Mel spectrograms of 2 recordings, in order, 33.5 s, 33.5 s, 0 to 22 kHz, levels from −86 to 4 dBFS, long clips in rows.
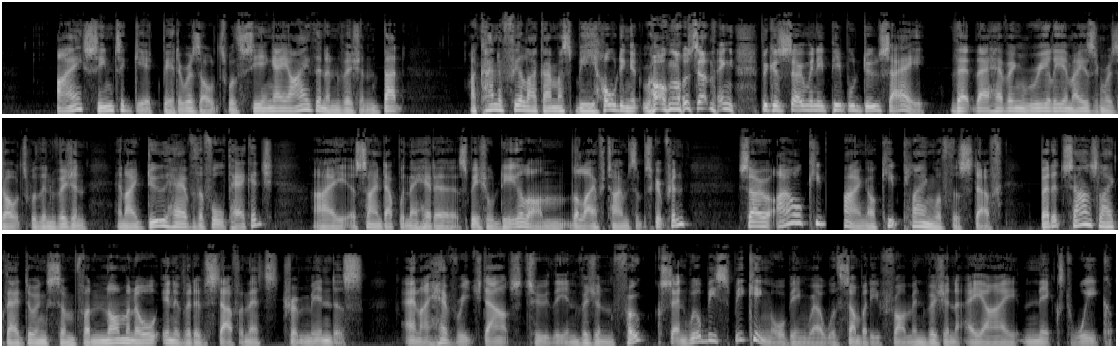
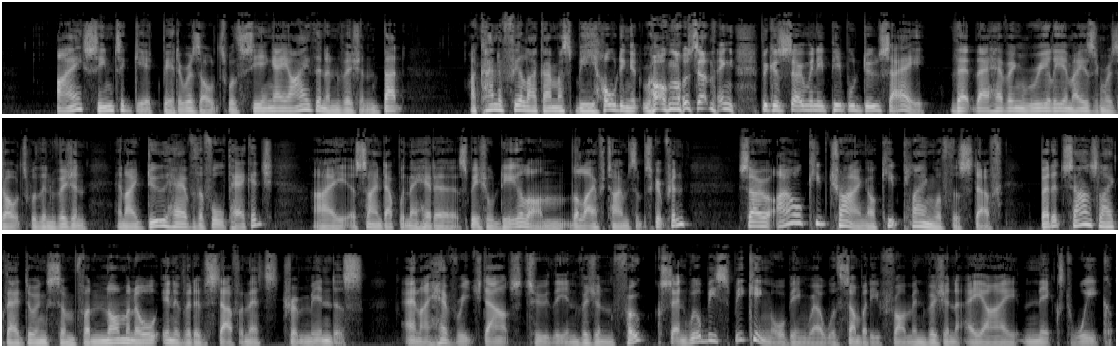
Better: second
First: audio cutting out; at 19 s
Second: none

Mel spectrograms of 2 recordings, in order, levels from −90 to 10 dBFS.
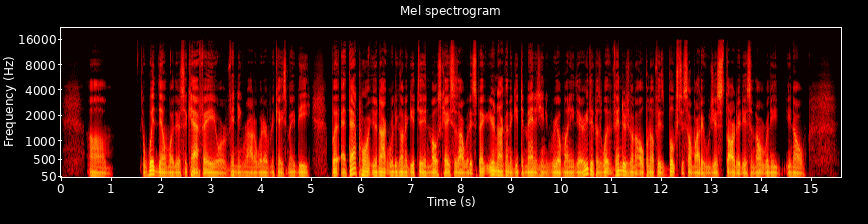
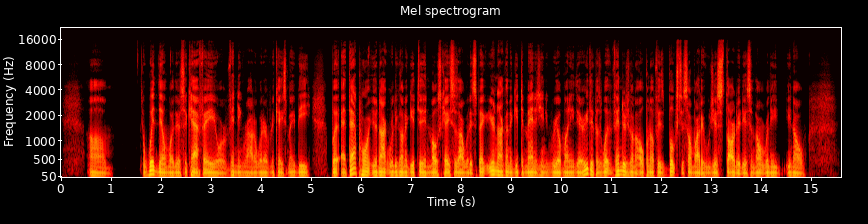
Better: neither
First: none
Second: none

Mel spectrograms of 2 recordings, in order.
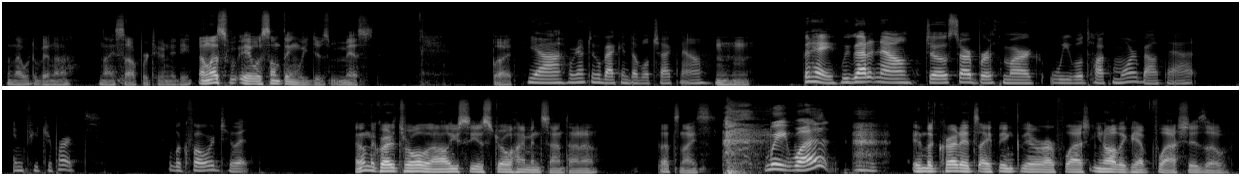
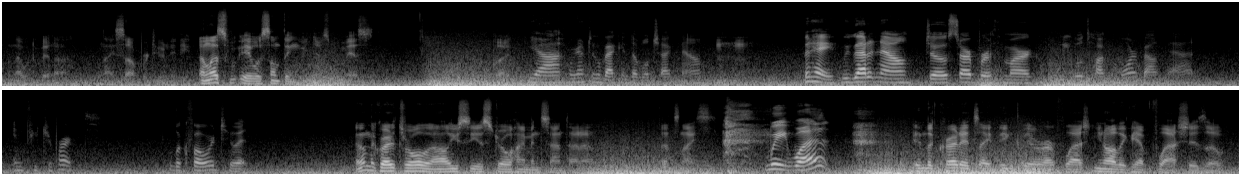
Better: first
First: none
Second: wind noise on the microphone; occasional gusts; 10 dB below the speech

